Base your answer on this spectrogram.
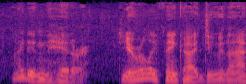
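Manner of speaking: plain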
